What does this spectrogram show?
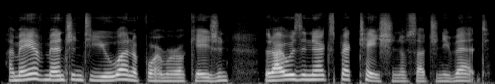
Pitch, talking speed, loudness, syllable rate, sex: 185 Hz, 230 wpm, -18 LUFS, 6.3 syllables/s, female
